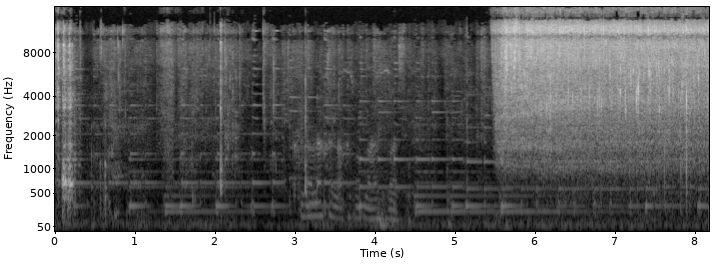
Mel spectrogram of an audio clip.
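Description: Spiced rui fish frying in a pan at a village home kitchen, first a low bubbling under talk, then a loud steady sizzle that bursts up and holds as the fish goes into hot oil.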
